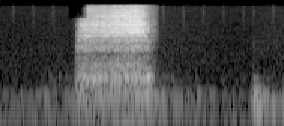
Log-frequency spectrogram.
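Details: Barn owl owlet in a nest box after midnight, swallowing delivered prey; a single half-second breathy hiss, followed by a faint low bump.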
